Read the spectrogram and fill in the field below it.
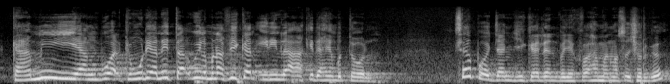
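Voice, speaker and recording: A man's high-pitched voice at a very fast pace, with lively intonation and very even loudness, amid audible room echo and noticeable background noise. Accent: Malaysian. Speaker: Islamic religious teacher. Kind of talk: religious lecture. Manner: firm, emphatic in creed class.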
